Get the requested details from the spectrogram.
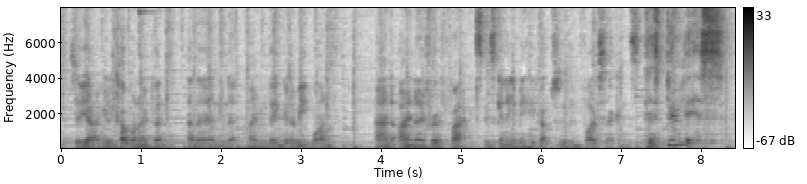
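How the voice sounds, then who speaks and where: A young adult man talking casually to camera as a YouTuber, recorded in a small room at arm's length. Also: lowish voice. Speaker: YouTuber doing a challenge. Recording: roomy echo, music behind.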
